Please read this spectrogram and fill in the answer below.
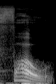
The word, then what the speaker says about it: pho: And I'm going to pronounce it the English way, because if I pronounce it the natural way, I sound like a git. Pho. – Oof, pho. – Or as they say locally, pho.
